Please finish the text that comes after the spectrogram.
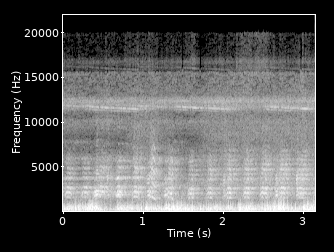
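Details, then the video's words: Noisy chorus of several White-bellied Sea Eagles in a nature park in Singapore, with rapid honking calls repeated roughly every quarter second against a constant low background roar. "Bird Call: WHITE-BELLIED SEA EAGLE's noisy chorus"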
